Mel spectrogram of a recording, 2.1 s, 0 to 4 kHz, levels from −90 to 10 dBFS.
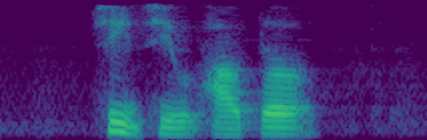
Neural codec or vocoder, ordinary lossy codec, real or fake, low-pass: codec, 16 kHz, 0.5 kbps, FunCodec, trained on LibriTTS, 25 frames a second; MP3, 24 kbps; fake; 3.6 kHz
